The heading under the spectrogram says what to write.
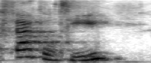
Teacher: that penultimate syllable, kul, is definitely light. It only has a consonant and a vowel in it. Doesn't have a long vowel, doesn't have a coda.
